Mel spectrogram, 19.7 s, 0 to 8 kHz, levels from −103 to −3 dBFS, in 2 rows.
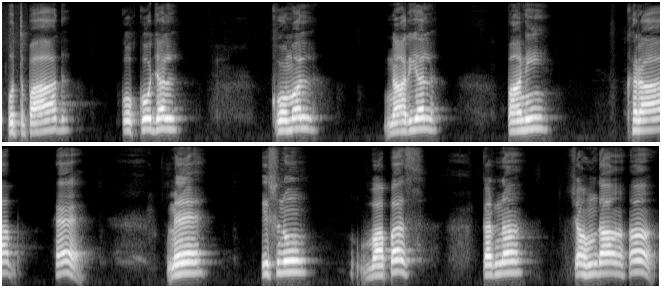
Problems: background sounds at intervals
